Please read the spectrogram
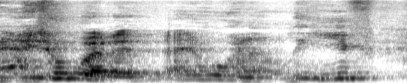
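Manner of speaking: high, pleading voice, lightly done; a hint of a desperate hedgehog; Sonic pleading. Sonic in the garage, torn about leaving Earth, high and pleading. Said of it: "and then he's like".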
